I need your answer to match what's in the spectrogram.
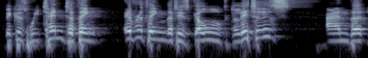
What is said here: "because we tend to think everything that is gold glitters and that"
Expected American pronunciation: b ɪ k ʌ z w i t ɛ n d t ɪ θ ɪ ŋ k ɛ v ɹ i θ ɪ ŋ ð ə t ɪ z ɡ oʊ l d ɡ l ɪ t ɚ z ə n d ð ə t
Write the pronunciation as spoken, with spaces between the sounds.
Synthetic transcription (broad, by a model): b ɪ k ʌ z w i t ɛ n t ɪ θ ɪ ŋ k ɛ v ɹ i θ ɪ ŋ ð ə t ɪ z ɡ oʊ l d ɡ l ɪ t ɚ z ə n ð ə t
